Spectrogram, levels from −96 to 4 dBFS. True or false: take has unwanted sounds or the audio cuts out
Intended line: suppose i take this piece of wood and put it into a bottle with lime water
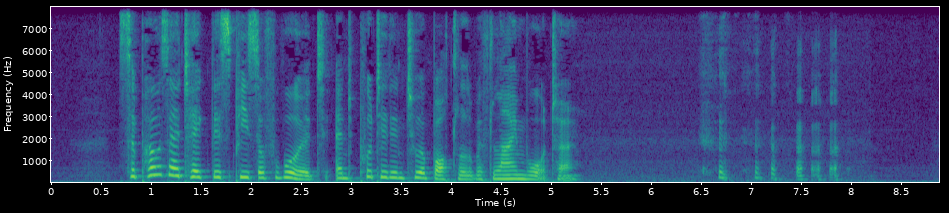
true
